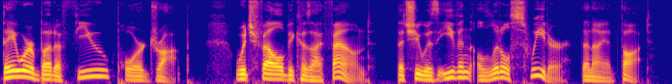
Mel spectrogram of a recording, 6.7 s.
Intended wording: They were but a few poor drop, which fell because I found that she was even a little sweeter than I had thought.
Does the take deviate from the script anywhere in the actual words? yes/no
no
